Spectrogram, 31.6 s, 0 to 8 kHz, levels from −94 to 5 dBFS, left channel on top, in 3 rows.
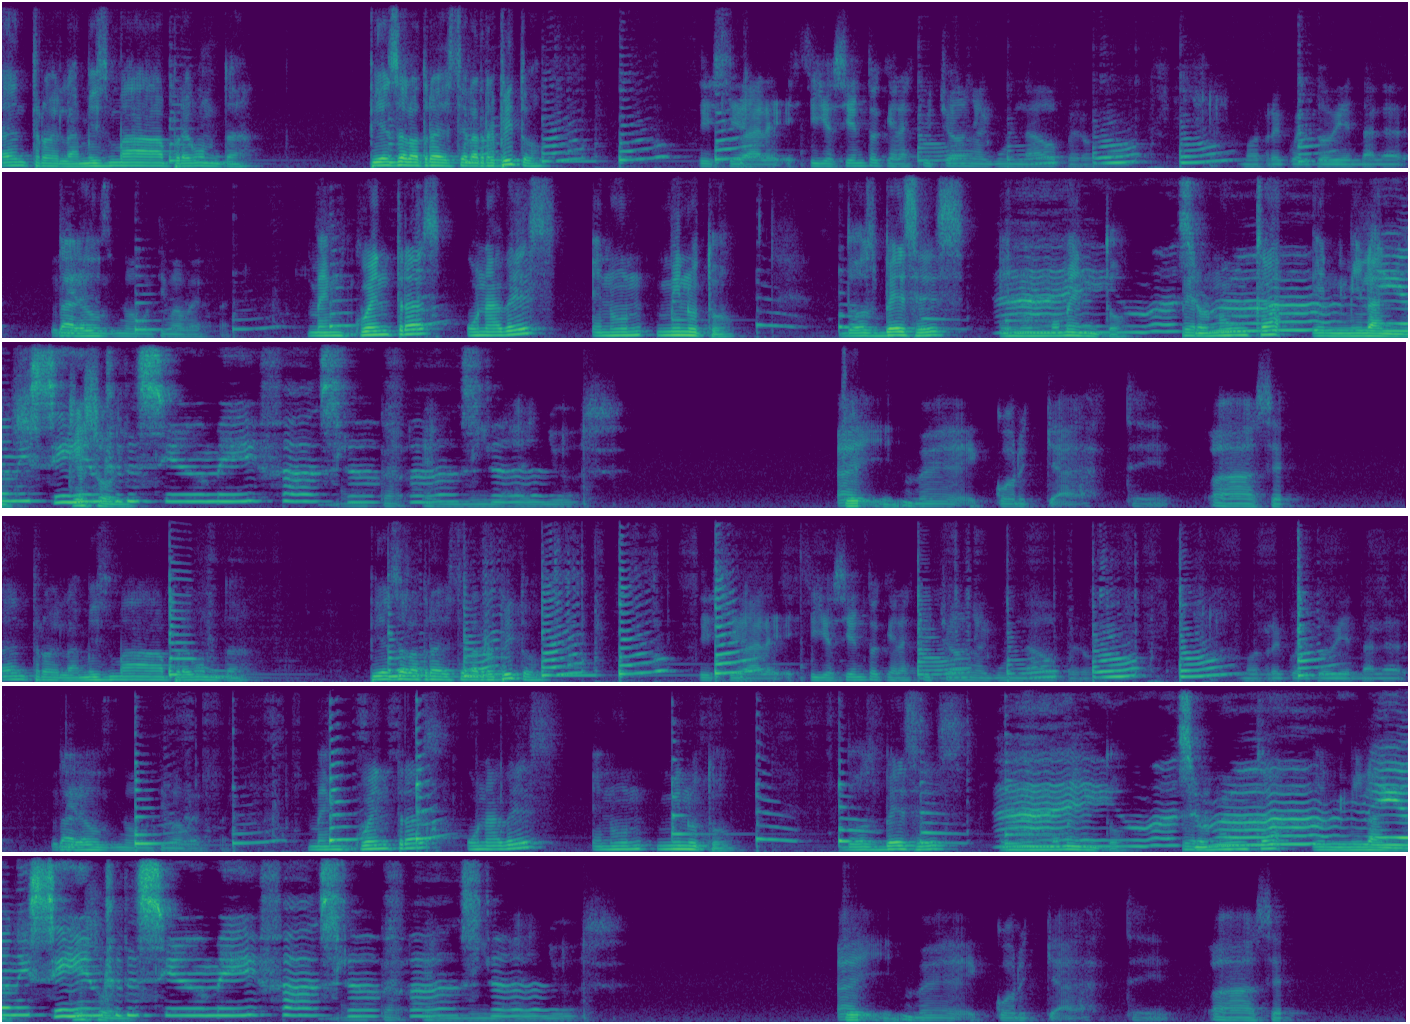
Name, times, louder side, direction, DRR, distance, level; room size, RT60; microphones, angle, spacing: voice 1, 0.0-1.9 2.8-4.1 11.0-11.3 12.8-14.7 15.0-16.0 16.8-17.8 18.0-19.0 19.4-22.1 27.4-27.8, left 4 dB, 50° left, 0.5 m, -30 dB
sound 1, 1.3-1.8 2.9-5.1 5.4-6.0 6.9-7.3 7.5-9.3 9.7-10.1 11.0-11.1 11.5-12.0 12.3-12.7 13.0-13.3 13.7-13.9 14.3-14.4 15.6-15.8 16.2-16.5 16.8-17.2 17.4-17.8 18.1-18.4, right 6 dB, 80° right, 0.5 m, -36 dB
voice 2, 5.2-8.5 8.9-10.6 10.9-12.3 23.5-25.7 27.4-29.9 30.1-30.7, left 1 dB, 15° left, 0.7 m, -44 dB
Female singing, 18.0-25.4, right 3 dB, 20° right, 0.6 m, -32 dB
13.5 x 9.5 x 4.2 m
head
